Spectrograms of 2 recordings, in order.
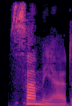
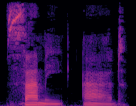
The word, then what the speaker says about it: Psammead: It told the children, whose names were Cyril, Robert, Anthea, and Jane, that it was a Psammead, or sand fairy. Psammead is pronounced Sammy-ad.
